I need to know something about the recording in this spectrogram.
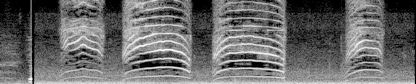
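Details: Cat meowing: four loud, drawn-out meows, each arching up and then falling, spaced about a second apart over a steady background hum.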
